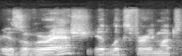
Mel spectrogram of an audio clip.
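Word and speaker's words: ריש: This letter is pronounced in the back of your throat. Move your tongue back a little bit in the back of your throat and pronounce it resh. It's pronounced back here, not with your lips in the front. It's not resh, pronounced with the lips.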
